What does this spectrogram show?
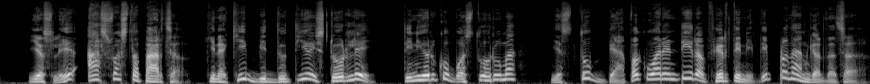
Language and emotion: Nepali, happy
